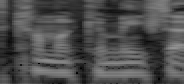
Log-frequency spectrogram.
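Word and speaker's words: Kamikamica: I think it's Kamakamitha because the C in Fijian is soft. You don't say it as a hard C.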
